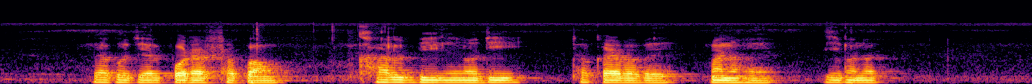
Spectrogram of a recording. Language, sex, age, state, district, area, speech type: Assamese, male, 30-45, Assam, Lakhimpur, rural, spontaneous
